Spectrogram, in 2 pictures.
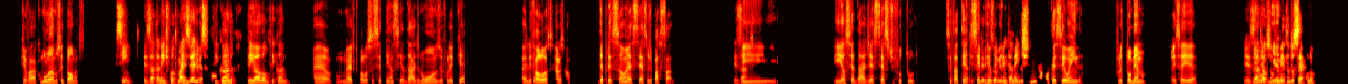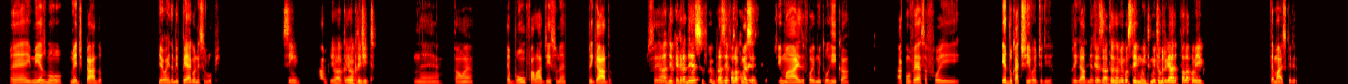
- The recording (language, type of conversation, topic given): Portuguese, podcast, Você pode contar sobre uma vez em que deu a volta por cima?
- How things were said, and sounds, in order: chuckle; in English: "loop"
